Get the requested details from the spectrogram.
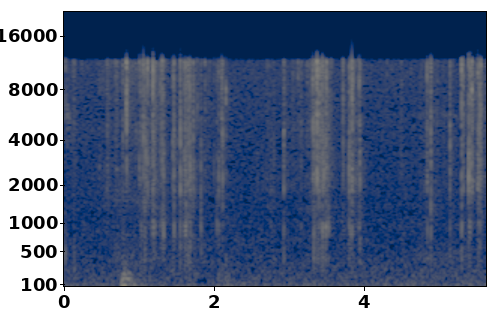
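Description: A wooden hairbrush with bristles is held horizontally while long grey nails scratch and rake through the bristles. The result is soft, crinkly, scratchy bursts of bright rustling that come in irregular clusters over a quiet low rumble.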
